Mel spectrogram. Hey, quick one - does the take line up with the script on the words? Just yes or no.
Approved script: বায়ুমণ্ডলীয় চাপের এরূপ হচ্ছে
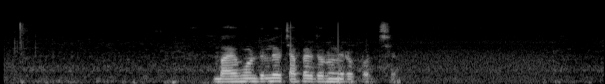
no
